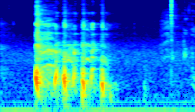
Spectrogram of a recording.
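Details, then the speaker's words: Run of about six short, wet coughs in quick succession; productive cough bringing up sputum during lung clearance with nebulized saline and a flutter PEP device, in a person with bronchiectasis and NTM infection. "generally after about three minutes of this the good stuff starts coming up"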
